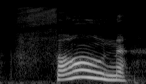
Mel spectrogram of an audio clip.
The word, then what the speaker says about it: phone: Phone is spelled P-H-O-N-E. Remember, the P-H is a digraph that we learned last week. The O, consonant, silent E is a long vowel spelling pattern that we learned, and phone had the N at the end.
